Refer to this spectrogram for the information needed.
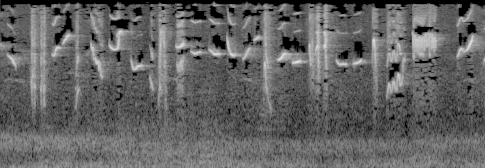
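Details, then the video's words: Thrush song, locally called anis biru, recorded for tutoring young captive birds: a busy run of high, sharp chips and short slurred whistles, some rising and some falling, packed closely together over a low, steady rumble. "suara burung anis biru buat masteran burung bahan"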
